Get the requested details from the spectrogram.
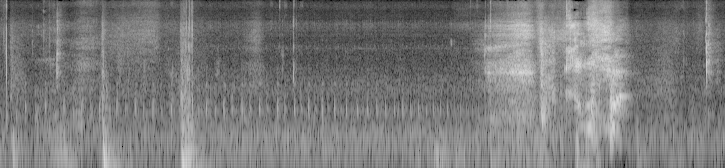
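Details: Person sneezing: a quiet room, then one loud, explosive burst of air with a rushing hiss.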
